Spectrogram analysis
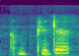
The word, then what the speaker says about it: computer: Computer, the second one.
